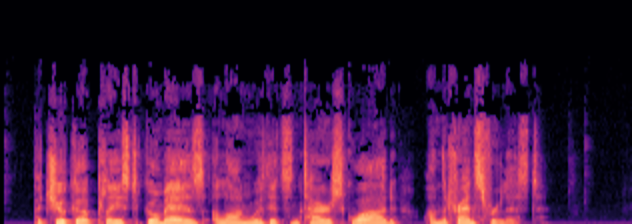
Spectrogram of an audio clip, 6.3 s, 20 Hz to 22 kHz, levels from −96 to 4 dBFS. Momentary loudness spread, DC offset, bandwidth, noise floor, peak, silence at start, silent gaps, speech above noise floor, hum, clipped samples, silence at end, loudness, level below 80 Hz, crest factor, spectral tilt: 13 LU; under 0.1%; 11 kHz; -63 dBFS; 0 dBFS; 0.35 s; none; 48 dB; none; under 0.1%; 0.95 s; -15 LUFS; -40 dBFS; 16 dB; -5 dB/octave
